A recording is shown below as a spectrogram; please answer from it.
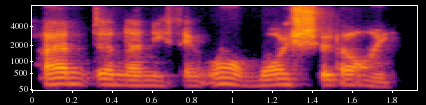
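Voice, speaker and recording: A woman's voice: low voice, fairly even intonation, a little mellow, breathy edge. A middle-aged woman from England, speaking bluntly and steadily as an interviewee. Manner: blunt, plain-spoken, measured. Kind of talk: candid interview.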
